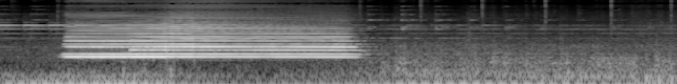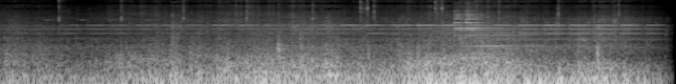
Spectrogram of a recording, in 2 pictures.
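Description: A freight train rumbles and clatters past on the rails.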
